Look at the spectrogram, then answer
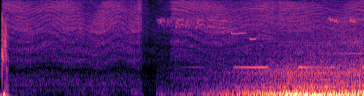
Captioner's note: spray paint spraying; spray paint can rattling; truck beeping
